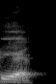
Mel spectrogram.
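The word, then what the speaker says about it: Jrue: He's no longer Drew. Facts. The D is silent. So yeah, so I mean,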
